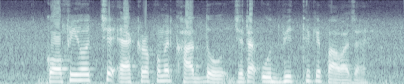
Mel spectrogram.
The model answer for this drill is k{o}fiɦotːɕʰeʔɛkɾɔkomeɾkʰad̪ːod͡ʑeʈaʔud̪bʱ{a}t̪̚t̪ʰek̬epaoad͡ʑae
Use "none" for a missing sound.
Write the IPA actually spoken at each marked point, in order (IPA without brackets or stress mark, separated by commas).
ɔ, i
